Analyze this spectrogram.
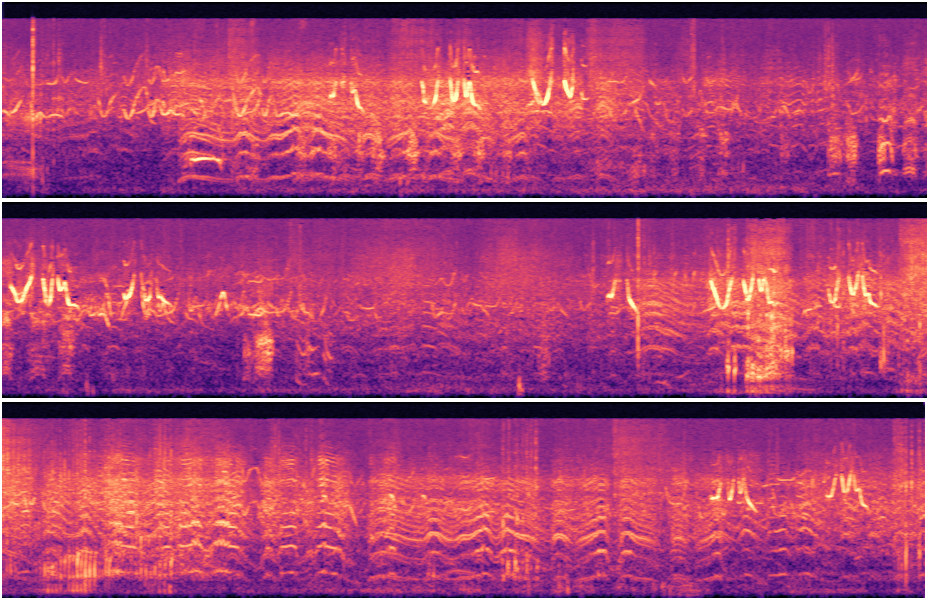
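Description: Bull southern elephant seals sparring and calling, their deeper calls loudest about two-thirds of the way in, over the constant wavering calls of a king penguin colony.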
